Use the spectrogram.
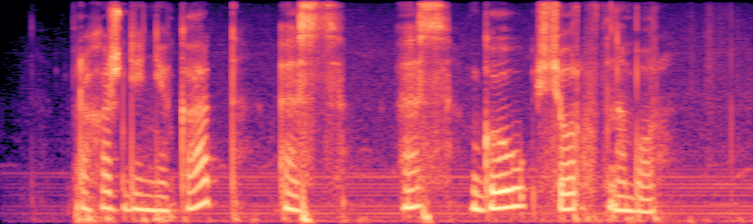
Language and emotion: Russian, neutral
